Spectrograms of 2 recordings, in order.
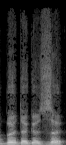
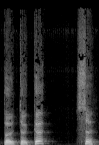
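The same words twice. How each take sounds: First: "be, de, ge, ze" with voiced consonants; buzzed, voiced "be, de, ge, ze"; soft consonant demo. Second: "pe, te, que, se" punched louder, one at a time; voiceless "pe, te, que, se", stressed; hard consonant demo. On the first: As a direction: sound out "be, de, ge, ze" as a voiced series. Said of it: "en liaison, on aura". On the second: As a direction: fire off "pe, te, que, se" as separate hard sounds. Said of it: "c'est la consonne dure". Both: Shown as a demonstration.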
